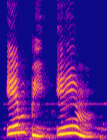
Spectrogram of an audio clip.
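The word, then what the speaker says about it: MP: এইবার এমপি, এ উচ্চারণ হচ্ছে এমপি। এ যখন উচ্চারণ হবে, তাহলে দেখেন, my father is dash এমপি, তাহলে এমপি উচ্চারণটা কেমন হচ্ছে? ভাওয়েলের মতো লাগছে না?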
